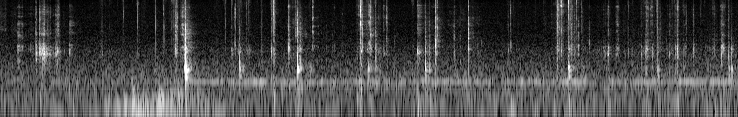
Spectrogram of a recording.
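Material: Soap.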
